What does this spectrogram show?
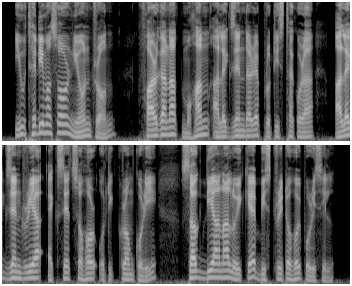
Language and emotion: Assamese, neutral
